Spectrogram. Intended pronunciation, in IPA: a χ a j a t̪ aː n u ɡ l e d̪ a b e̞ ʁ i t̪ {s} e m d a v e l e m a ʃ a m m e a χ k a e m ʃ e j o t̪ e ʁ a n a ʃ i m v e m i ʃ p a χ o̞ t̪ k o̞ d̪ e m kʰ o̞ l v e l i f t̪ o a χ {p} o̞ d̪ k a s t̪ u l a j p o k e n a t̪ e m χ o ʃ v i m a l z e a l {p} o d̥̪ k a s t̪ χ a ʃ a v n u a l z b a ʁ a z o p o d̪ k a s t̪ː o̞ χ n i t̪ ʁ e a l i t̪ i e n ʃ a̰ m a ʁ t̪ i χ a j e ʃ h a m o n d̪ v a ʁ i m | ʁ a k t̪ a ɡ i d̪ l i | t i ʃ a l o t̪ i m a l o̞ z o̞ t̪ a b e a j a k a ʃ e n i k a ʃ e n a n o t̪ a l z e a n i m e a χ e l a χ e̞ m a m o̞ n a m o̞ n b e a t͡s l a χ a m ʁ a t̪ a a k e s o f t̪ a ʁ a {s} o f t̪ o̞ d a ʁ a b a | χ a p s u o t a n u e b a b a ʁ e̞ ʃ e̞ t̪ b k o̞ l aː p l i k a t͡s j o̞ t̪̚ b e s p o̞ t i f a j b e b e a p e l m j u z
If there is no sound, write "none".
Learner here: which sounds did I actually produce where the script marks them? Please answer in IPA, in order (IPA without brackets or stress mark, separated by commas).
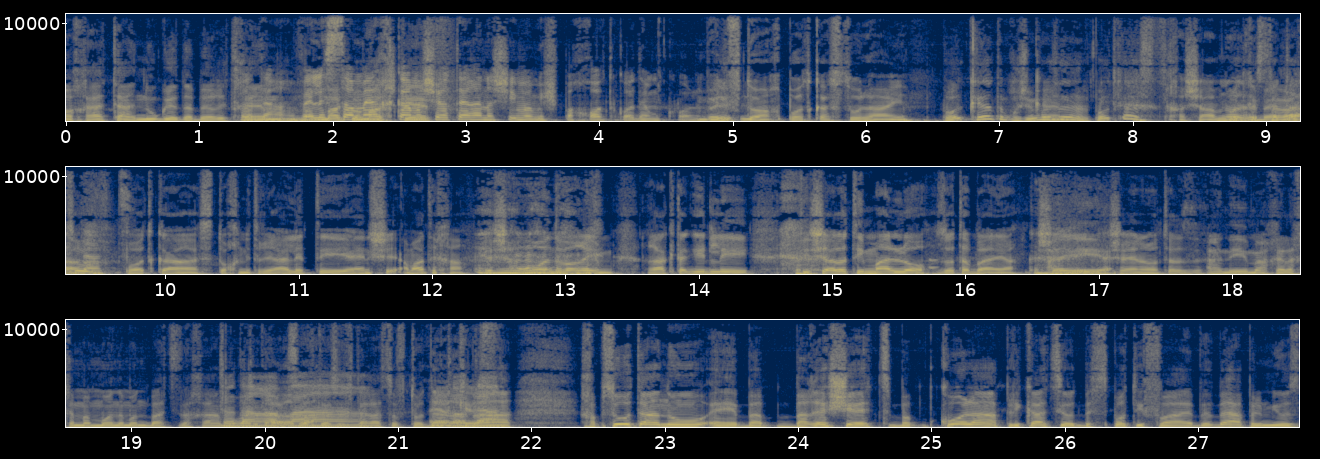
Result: χ, p, p, s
